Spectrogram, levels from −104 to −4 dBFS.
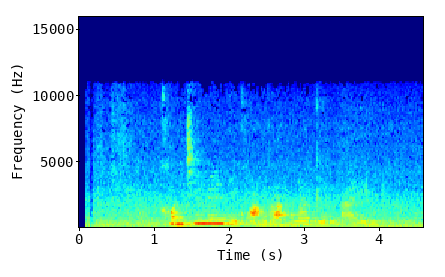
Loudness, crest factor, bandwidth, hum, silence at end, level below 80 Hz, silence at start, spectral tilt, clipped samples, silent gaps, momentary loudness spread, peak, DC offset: -31 LUFS; 16 dB; 10.5 kHz; none; 0 s; -74 dBFS; 0.05 s; -6 dB/octave; under 0.1%; none; 21 LU; -16 dBFS; under 0.1%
